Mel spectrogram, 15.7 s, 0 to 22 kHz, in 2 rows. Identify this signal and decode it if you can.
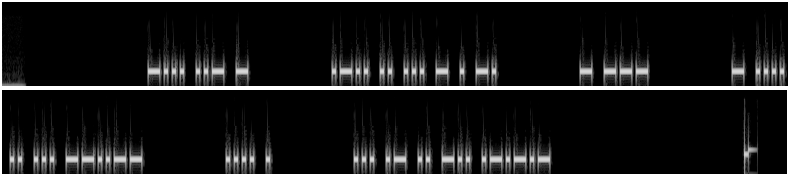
Morse code, heard as a keyed tone, about 30 wpm, 700 Hz. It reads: BUT LISTEN TO THIS, HE SAID.
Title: 3x Word-Spacing - Sentences from Top 400 Words - 30wpm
